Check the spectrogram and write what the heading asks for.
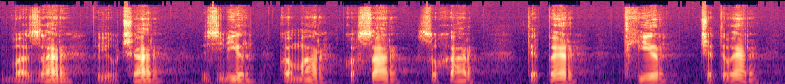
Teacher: р у кінці слова і складу в українській літературній мові вимовляється твердо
